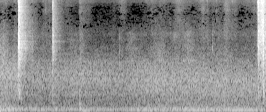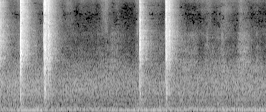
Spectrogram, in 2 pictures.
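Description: Backswords striking each other in a sparring bout: about seven sharp clacks in quick clusters, two near the start, three together around the middle, two more near the end, over a steady low hum.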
